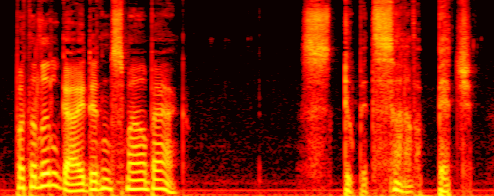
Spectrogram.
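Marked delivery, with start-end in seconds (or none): 3.0-4.7 spoken in a hiss. A mother in line speaks at the young man ahead of her: hissed. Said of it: "the mother hissed".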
